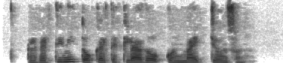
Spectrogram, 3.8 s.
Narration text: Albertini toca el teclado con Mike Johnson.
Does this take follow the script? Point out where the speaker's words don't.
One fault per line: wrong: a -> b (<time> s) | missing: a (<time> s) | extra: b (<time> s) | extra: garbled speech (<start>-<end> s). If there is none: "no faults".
no faults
